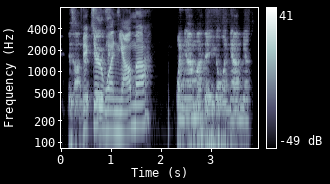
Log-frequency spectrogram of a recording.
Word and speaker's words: Wanyama: correctly, is on Victor Wanyama. Wanyama, there you go, Wanyama. Wanyama. Easy pronunciation, bro. Wanyama. That's even how it's spelled.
